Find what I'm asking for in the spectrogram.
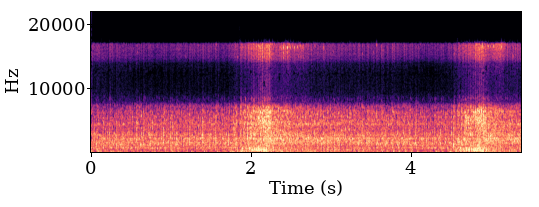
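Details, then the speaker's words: Warm Kawasaki Vulcan EN 500: two throttle blips with the revs sagging back slowly instead of snapping to idle; owner suspects an air leak or unsynchronized carburetors. "il fait chaud ok, il faut un peu de temps pour se lever, ça a pris un peu de temps"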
